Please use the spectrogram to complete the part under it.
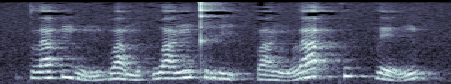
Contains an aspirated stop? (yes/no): no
